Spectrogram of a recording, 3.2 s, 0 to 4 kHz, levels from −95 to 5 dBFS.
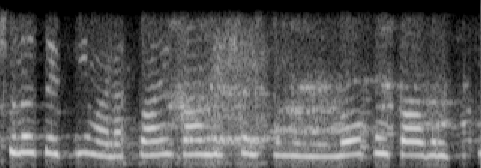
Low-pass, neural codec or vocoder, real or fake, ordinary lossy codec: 3.6 kHz; none; real; AAC, 32 kbps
